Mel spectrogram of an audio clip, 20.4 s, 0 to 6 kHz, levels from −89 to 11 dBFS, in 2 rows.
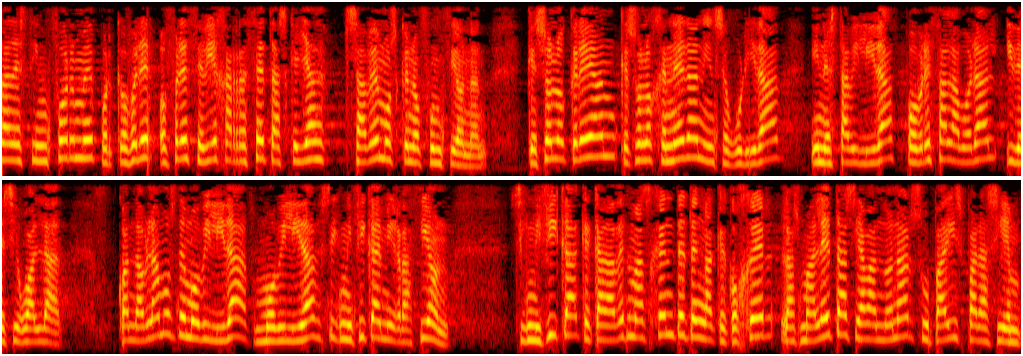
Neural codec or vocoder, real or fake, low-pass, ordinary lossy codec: none; real; 5.4 kHz; none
